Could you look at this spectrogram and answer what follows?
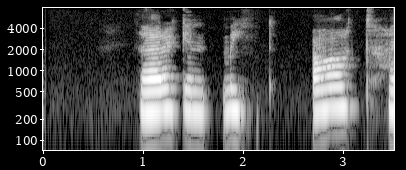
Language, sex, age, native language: Icelandic, female, 9, Icelandic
